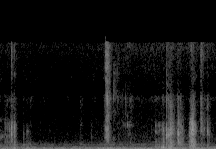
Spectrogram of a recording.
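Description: Near silence: room tone, with a few faint short ticks about two seconds in and again near the end.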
